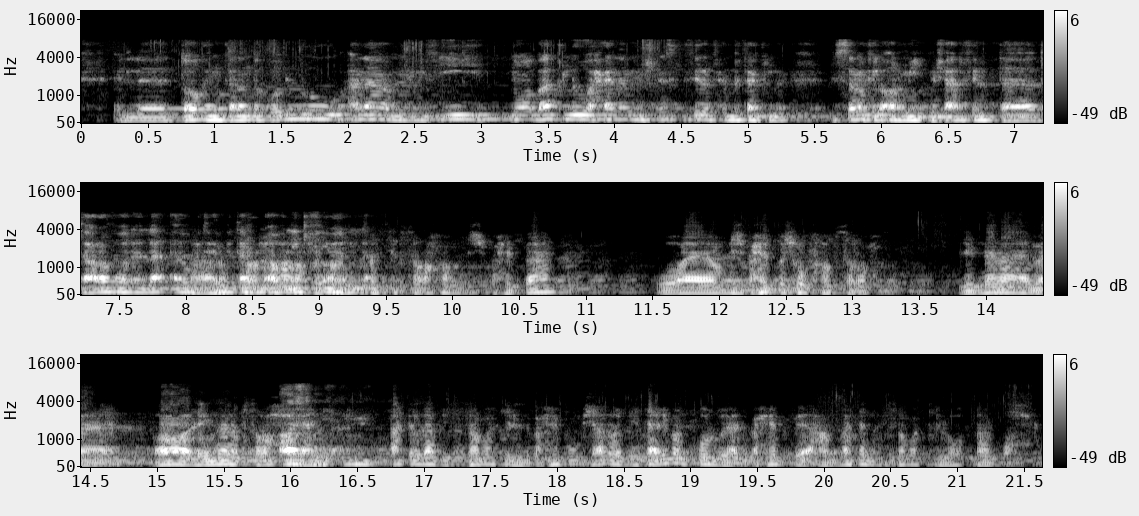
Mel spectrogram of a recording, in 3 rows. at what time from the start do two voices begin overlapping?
8.0 s

